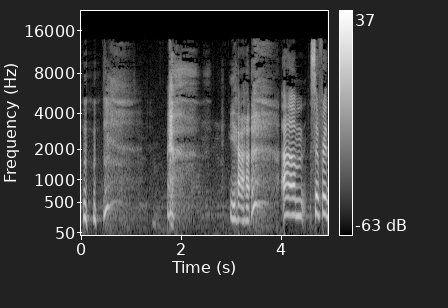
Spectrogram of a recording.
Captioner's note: laugh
